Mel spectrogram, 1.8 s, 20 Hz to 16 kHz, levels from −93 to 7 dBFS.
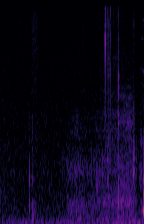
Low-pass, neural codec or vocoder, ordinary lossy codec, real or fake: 14.4 kHz; vocoder, 44.1 kHz, 128 mel bands every 256 samples, BigVGAN v2; AAC, 96 kbps; fake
